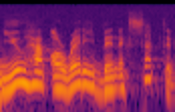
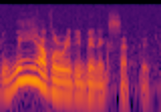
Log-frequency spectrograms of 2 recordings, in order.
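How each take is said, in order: First: YOU made the prominent word; emphasize "you" to address the listener; stress on YOU. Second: "We" stands out, the rest drops; stress on WE. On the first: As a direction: lean on "you", then fall away. Contrasts you with we. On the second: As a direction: hit "We" to include everyone. Rewords you as we. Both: Real, not acted.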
